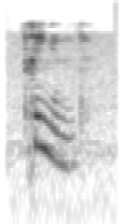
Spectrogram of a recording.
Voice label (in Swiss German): "dringend", alsace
